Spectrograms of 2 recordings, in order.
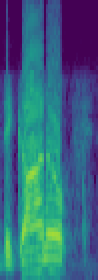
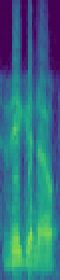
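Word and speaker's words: Viganò: A lot of people call his last name Vigano. The Italian pronunciation, I believe, is Vigano.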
